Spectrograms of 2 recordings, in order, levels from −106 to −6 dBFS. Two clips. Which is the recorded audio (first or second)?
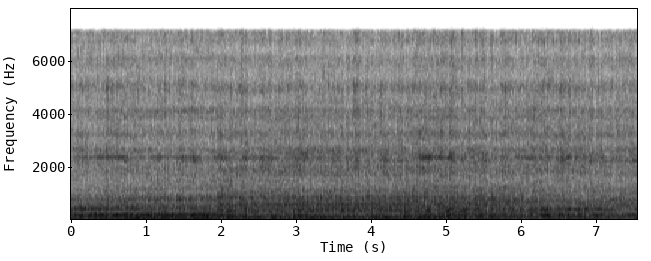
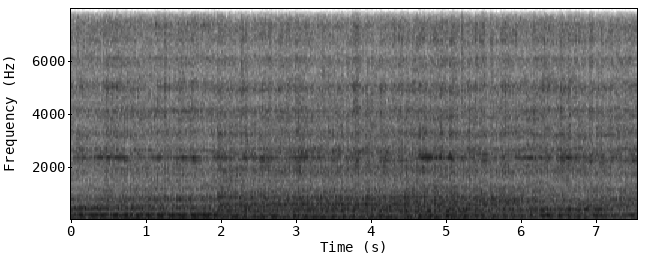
second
